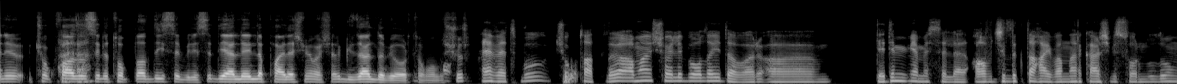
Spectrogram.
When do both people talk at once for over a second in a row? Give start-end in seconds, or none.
none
